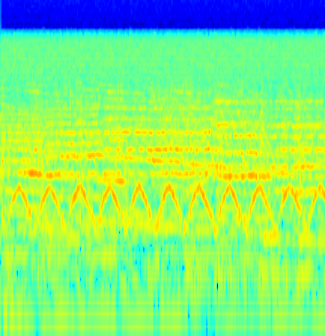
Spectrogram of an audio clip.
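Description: An emergency-vehicle siren yelping, its pitch rising and falling about three times a second, over steady held background music.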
